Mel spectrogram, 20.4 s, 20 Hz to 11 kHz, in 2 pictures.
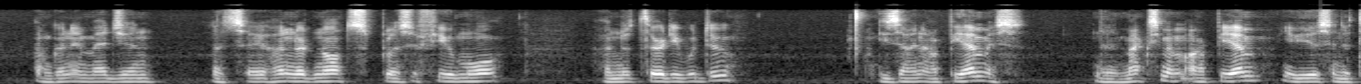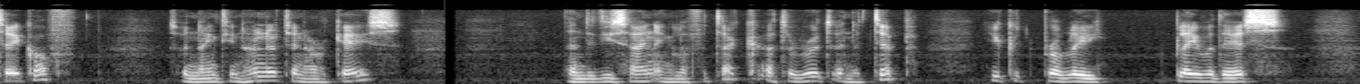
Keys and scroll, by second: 0.8 a, 1.3 d, 11.8 KP_1, 12.1 KP_9, 12.4 KP_0.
